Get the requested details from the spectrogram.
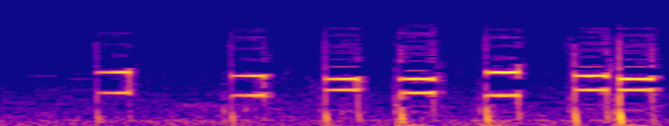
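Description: touch-tone telephone dialing

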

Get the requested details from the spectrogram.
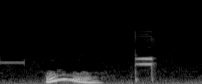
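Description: telephone keypad DTMF tones

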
